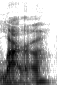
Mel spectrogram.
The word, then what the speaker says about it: Lara: Tell me how you pronounce your name, just so that we can listen. – I pronounce it Lara.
